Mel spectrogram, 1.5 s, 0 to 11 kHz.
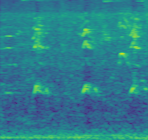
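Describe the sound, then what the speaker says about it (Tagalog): Three-month-old female chow-chow puppies at a pet shop whimpering and yipping in short repeated whines over steady background noise. "3 female chow-chow."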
